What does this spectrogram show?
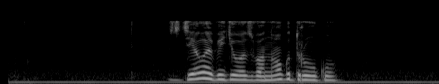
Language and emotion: Russian, neutral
